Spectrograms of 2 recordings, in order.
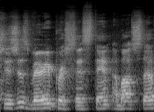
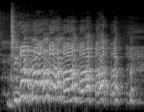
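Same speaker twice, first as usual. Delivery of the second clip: high squealing laugh; 3 dB louder than usual. Real, not acted. Laughing after denial.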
